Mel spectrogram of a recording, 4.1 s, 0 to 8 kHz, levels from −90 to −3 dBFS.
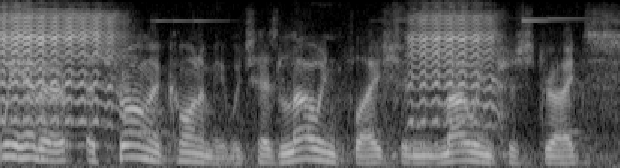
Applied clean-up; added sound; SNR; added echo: none; Livestock, farm animals, working animals; 1 dB; none.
